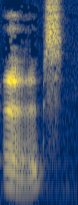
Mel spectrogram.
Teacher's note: You people don't say the H in herbs, so you go herbs.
